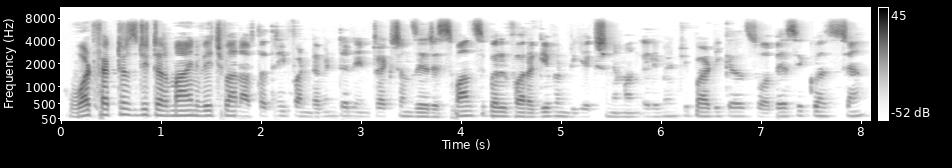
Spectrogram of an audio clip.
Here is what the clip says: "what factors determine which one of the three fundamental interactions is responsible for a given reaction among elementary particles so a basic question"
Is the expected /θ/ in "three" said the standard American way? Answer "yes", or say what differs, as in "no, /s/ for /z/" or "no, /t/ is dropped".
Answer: no, /t/ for /θ/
